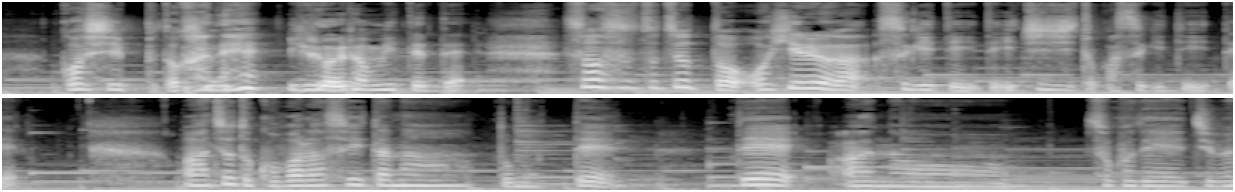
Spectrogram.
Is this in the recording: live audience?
no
